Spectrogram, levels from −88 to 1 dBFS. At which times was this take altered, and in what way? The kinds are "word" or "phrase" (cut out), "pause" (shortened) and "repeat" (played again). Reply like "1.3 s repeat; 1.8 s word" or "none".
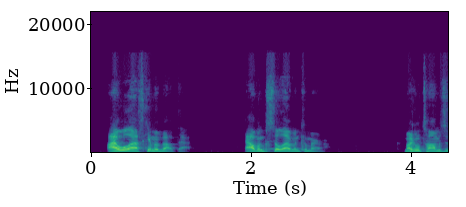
2.2 s word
